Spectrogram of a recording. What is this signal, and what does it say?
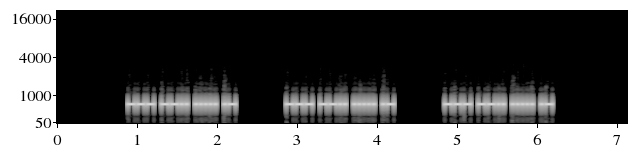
Morse code, heard as a keyed tone, about 37 wpm, 700 Hz. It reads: OZ5A OZ5A OZ5A
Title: DXCC-100 Call Signs - 4 Characters - Repeated 3x - 40wpm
